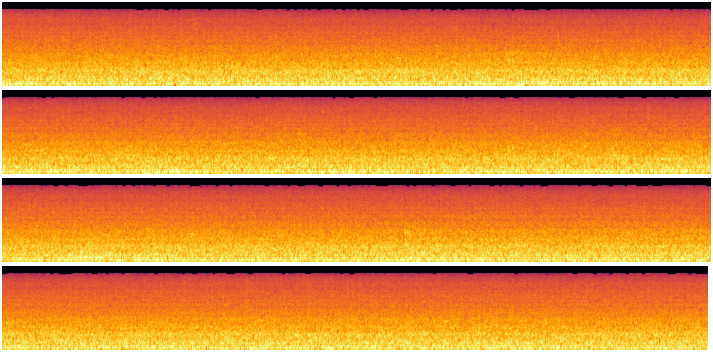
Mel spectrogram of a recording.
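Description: Steady, even rushing noise that never changes in loudness, with no separate knocks or footfalls standing out.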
